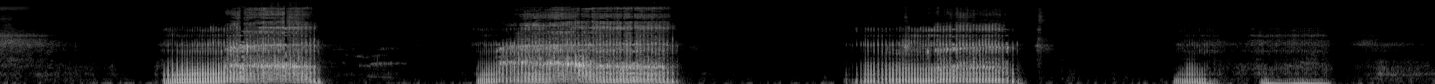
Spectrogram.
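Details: Loud, rough, rattling snores, each lasting one to two seconds, with quiet pauses between them; snoring during sleep.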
